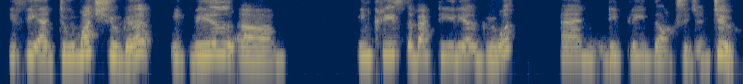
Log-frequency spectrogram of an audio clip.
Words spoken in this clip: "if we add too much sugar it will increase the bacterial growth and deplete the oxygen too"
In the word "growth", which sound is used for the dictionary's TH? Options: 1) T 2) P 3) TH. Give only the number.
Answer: 1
